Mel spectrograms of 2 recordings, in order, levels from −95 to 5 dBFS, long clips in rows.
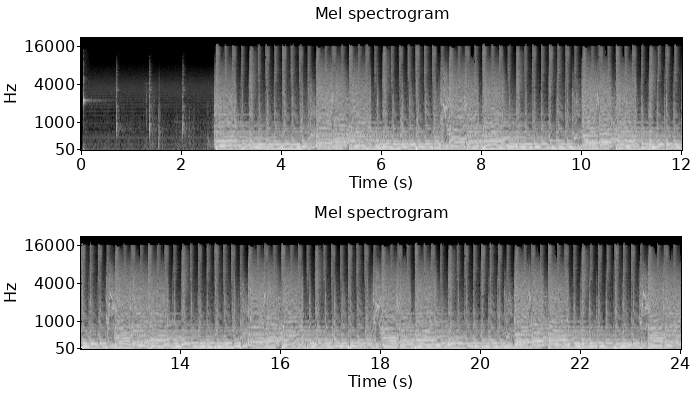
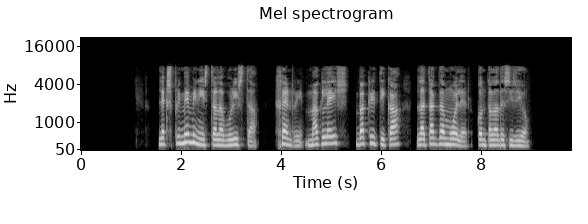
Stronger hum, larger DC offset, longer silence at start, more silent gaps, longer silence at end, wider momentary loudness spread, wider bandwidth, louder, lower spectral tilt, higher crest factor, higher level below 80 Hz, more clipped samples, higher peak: neither; neither; second, 0.05 s vs 1.55 s; second, none vs 3.72-3.86 s, 5.38-5.49 s, 6.60-6.70 s, 7.84-7.92 s; second, 0 s vs 0.85 s; second, 3 LU vs 11 LU; first, 17.5 kHz vs 8.2 kHz; first, -15 LUFS vs -18 LUFS; first, -6 dB/octave vs -4.5 dB/octave; about the same, 14 dB vs 18 dB; first, -22 dBFS vs -62 dBFS; neither; about the same, 0 dBFS vs -2 dBFS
